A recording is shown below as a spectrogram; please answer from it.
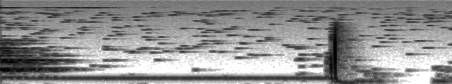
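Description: The tail of a TV commercial jingle dying away, leaving a faint steady low hum, then a single sharp click about one and a half seconds in.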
